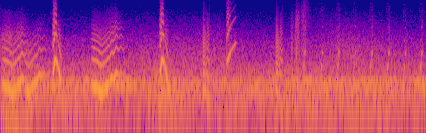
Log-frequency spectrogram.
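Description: Cheerful game sound effects chirp and bounce.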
